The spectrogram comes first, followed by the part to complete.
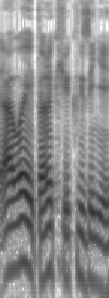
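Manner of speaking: usual speaking voice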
